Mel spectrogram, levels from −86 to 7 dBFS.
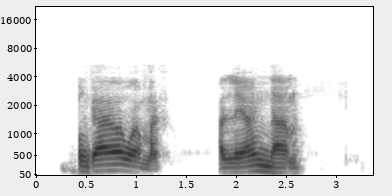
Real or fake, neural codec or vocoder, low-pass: fake; codec, 16 kHz, 1 kbps, X-Codec, HuBERT features, trained on LibriSpeech; 5.4 kHz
